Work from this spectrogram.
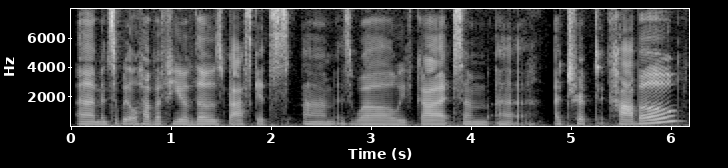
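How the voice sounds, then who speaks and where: A woman's voice: low voice, a little slow, fairly bright tone, clear, resonant tone. A woman speaking conversationally as a theater group president being interviewed, explaining things in chatty, run-on detail.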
